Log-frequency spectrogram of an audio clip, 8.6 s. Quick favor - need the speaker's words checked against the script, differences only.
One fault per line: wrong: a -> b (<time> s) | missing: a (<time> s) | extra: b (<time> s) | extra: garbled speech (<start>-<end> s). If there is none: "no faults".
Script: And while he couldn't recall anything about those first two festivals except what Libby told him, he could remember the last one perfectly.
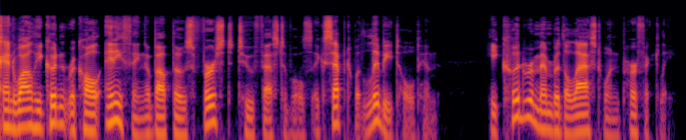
no faults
